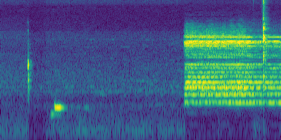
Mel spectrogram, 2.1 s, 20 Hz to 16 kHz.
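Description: A loud, sustained buzzer sounds the end of a quarter in the NBA 2K23 basketball video game, following a few faint game blips.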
